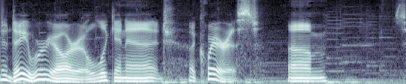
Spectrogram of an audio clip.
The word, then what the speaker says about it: Aquarist: Hello, this is YoloHobo, and today we are looking at Aquarist.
